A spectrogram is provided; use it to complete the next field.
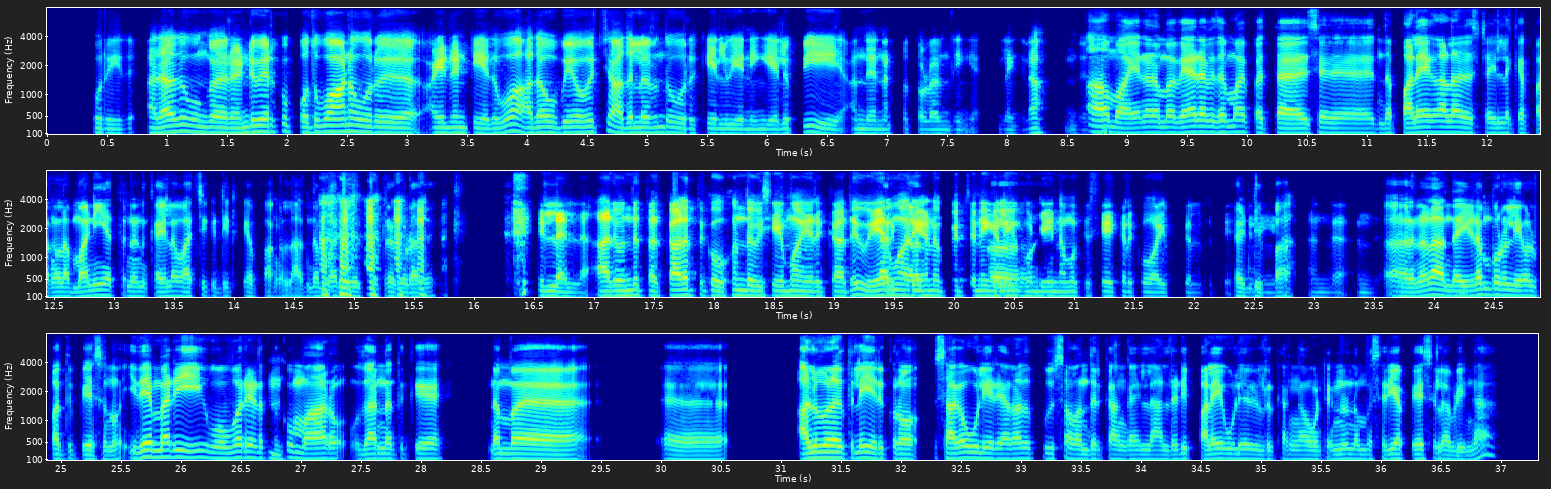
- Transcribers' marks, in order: in English: "ஐடென்ட்டி"; in English: "ஸ்டைல்ல"; laugh; other noise; "விஷயமா" said as "விஷியமா"; "கொண்டு போய்" said as "கொண்டோய்"; drawn out: "நம்ம அ"; in English: "ஆல்ரெடி"
- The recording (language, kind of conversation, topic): Tamil, podcast, சின்ன உரையாடலை எப்படித் தொடங்குவீர்கள்?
